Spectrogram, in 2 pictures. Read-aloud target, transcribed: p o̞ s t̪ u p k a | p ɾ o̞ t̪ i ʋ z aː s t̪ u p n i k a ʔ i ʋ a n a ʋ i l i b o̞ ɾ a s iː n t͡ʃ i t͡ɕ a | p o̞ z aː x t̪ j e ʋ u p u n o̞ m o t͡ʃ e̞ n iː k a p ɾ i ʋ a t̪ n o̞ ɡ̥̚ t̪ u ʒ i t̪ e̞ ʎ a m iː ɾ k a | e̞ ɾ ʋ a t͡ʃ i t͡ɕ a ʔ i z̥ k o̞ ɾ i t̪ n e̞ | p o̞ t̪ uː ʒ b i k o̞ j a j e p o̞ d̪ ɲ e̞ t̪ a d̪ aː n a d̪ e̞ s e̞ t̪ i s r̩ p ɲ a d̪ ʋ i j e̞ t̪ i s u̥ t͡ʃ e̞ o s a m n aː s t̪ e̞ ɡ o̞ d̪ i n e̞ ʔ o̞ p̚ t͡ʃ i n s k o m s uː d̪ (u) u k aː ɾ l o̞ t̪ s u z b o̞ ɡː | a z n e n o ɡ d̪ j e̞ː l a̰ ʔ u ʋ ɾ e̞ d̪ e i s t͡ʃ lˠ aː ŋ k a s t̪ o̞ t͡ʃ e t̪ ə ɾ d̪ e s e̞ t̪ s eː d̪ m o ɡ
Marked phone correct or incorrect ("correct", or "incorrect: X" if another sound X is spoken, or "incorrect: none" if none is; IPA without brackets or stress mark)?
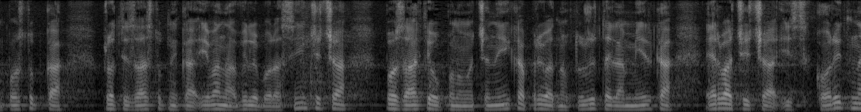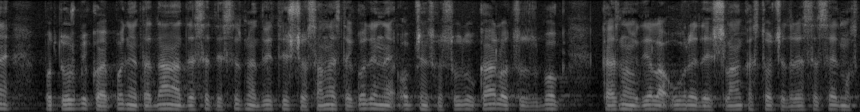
correct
